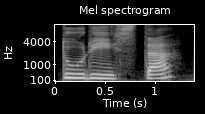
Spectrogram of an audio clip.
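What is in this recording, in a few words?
"turista", Spanish, female, slow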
